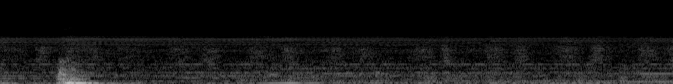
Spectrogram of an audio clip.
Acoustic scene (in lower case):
elevator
